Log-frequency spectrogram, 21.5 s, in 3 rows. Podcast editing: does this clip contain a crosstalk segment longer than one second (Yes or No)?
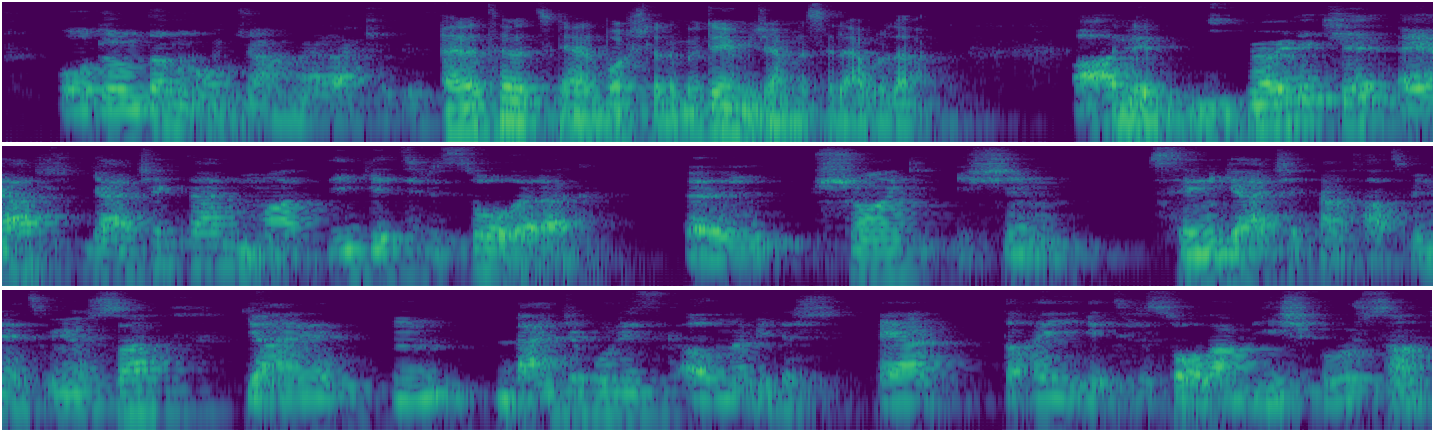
No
